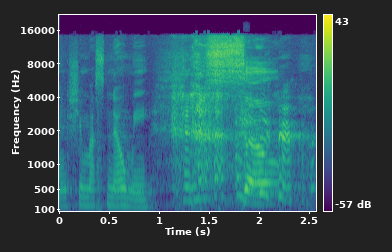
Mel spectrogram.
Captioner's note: laughing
